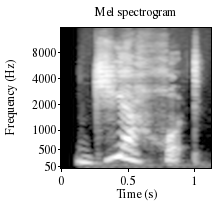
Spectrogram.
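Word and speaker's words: Dia dhuit: And their greeting is it's spelled D I A D H UI T but pron pronounced Jot.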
